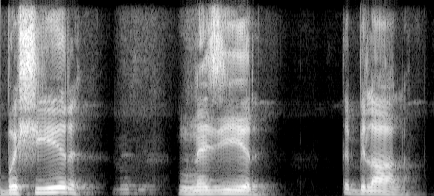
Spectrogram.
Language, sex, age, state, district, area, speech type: Kashmiri, male, 30-45, Jammu and Kashmir, Pulwama, urban, spontaneous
